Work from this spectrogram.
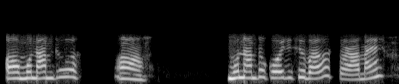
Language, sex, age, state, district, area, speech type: Assamese, female, 30-45, Assam, Dhemaji, rural, conversation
